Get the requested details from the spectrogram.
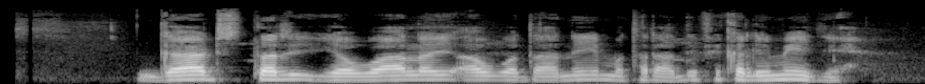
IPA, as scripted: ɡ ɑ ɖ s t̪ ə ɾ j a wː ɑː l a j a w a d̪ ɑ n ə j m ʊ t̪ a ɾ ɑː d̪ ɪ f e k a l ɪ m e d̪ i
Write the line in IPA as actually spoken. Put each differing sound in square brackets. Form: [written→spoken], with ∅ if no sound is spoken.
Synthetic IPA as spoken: ɡ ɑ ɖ s t̪ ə ɾ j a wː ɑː l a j a [w→wː] a d̪ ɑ n ə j m ʊ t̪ a ɾ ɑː d̪ ɪ f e k a l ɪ m e d̪ i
